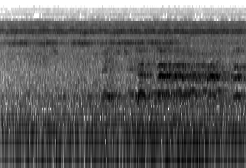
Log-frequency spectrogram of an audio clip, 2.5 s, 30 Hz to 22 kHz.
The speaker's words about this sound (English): Birds and dogs are always the first to rise in Jitvapur, around 5, well before dawn.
